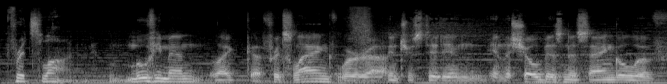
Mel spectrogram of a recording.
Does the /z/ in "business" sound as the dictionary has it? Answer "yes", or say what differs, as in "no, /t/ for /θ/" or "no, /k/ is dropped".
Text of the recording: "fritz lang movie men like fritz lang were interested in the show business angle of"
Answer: yes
